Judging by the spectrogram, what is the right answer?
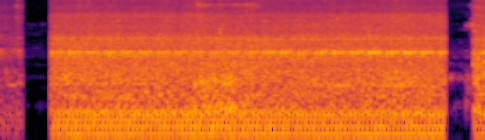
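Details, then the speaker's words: Toyota Fortuner diesel that cranked but would not start, towed to the shop; the high pressure pump was replaced and the injector fittings tightened. It now idles with a steady, even clatter and no misses or knocks, running healthy after the repair. "Pagkatapos ayan umandar na. So okay na. Umandar na yung engine so gan lang pala kadali magtrble shoot ng Toyota Fortuner."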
